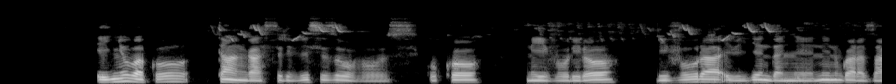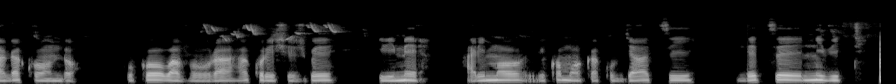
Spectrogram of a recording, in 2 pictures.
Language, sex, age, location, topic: Kinyarwanda, male, 18-24, Nyagatare, health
